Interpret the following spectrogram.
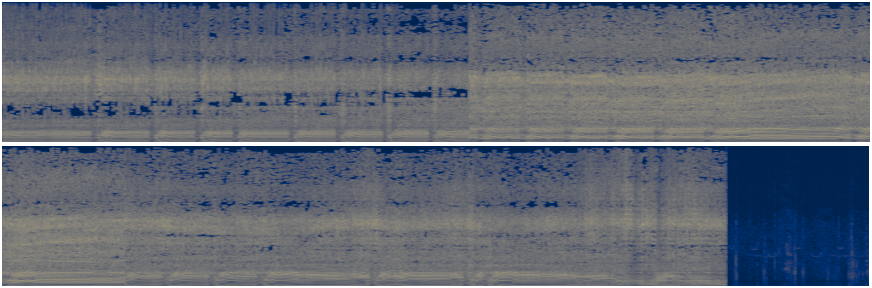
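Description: Two-stroke petrol chainsaw ripping a wooden board lengthwise, its engine pitch dipping under the load of the cut and picking back up over and over. The sound cuts off suddenly near the end.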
